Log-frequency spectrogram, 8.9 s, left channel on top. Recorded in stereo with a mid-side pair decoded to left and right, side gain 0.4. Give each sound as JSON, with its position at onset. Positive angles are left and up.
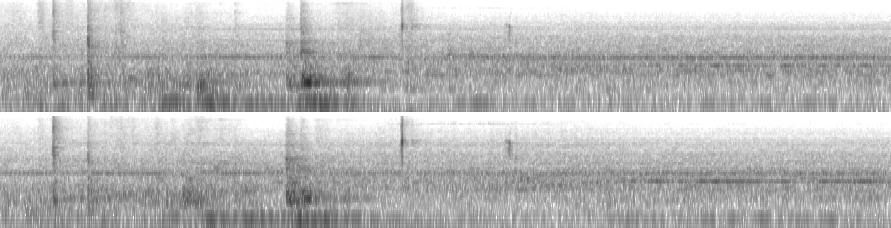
{"t": 4.0, "sound": "a finger snap", "azimuth_deg": -65, "distance_m": 0.6}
